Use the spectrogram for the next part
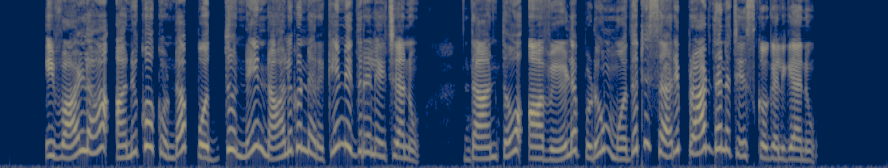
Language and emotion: Telugu, surprised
